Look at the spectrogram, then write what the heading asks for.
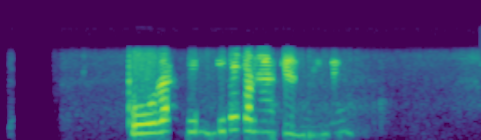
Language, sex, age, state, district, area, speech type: Hindi, female, 60+, Uttar Pradesh, Sitapur, rural, conversation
